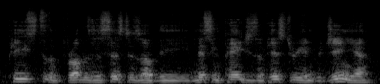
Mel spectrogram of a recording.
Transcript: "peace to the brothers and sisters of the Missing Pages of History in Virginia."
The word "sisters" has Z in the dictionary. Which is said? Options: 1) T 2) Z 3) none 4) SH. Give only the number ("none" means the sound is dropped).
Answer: 2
